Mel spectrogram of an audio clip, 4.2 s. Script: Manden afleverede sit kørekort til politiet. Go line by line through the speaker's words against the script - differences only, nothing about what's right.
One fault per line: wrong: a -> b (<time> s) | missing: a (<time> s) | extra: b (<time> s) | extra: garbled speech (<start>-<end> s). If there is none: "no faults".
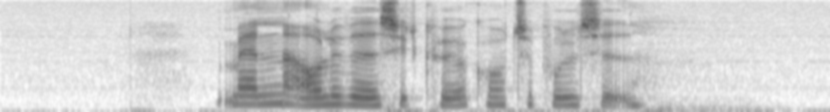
no faults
